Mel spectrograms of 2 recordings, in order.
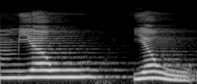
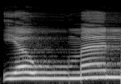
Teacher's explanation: ada wau sukun didahului baris fathah cara membacanya cukup dilembutkan atau dilunakkan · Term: huruf Lin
